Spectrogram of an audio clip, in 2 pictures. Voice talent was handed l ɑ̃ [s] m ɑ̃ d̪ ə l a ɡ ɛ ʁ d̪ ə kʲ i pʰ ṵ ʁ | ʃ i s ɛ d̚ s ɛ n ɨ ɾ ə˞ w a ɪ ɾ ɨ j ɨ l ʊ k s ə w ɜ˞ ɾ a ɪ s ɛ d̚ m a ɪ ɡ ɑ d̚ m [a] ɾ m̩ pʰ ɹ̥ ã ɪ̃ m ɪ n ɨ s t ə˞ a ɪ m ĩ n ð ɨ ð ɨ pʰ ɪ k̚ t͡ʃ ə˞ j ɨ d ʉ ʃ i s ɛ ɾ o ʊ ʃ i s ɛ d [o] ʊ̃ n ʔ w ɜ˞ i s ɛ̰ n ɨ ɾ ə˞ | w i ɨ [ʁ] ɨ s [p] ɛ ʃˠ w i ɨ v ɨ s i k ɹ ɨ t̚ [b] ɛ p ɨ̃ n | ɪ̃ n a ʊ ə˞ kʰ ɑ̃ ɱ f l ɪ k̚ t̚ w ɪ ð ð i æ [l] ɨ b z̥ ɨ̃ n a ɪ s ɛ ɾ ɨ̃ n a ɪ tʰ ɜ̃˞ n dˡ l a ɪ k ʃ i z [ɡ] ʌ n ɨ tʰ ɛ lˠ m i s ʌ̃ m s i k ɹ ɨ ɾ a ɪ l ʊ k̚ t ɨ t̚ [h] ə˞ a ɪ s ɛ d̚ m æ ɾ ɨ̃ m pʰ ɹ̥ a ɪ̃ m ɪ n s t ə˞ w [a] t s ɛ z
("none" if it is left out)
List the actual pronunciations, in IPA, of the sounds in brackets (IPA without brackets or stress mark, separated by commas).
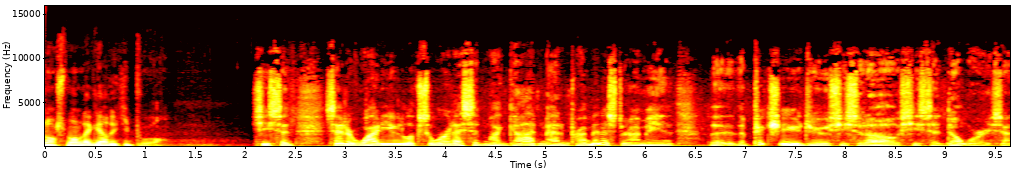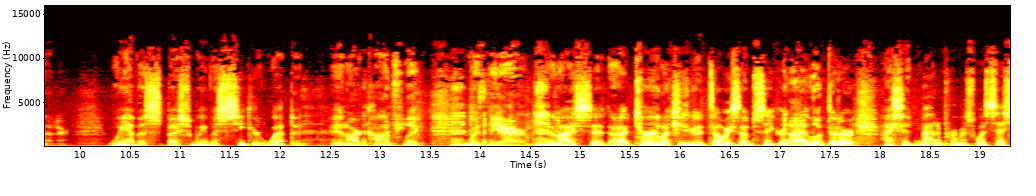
ʃ, æ, õ, v, p, w, ɹ, ɡ, h, ʌ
